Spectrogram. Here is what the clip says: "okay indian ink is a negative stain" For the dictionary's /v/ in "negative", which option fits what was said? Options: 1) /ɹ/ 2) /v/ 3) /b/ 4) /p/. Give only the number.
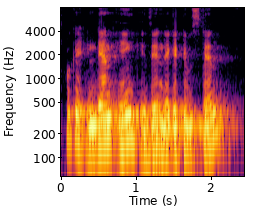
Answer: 3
